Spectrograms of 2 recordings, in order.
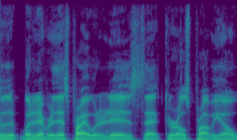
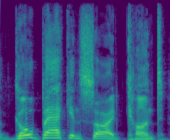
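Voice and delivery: high, loud, slow retold order; angry dismissal; 7 semitones higher, 5 dB louder, much slower than usual. Fan ordering the lady back inside, retold angry dismissal. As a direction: reenact a drawn-out angry dismissal. Acted insult in retold quarrel.

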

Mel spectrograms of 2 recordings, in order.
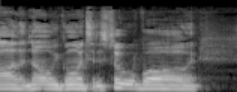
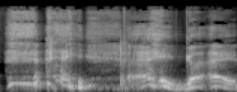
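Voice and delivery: amused exclamation; 8 semitones higher, much slower than usual. Real, not acted. Laughing shrug-off exclamation.

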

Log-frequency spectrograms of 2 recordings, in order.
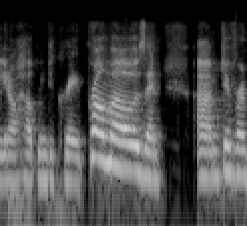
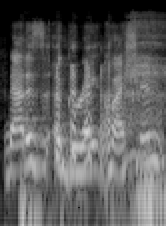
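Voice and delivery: laughing; 3 semitones higher than usual. Real, not acted. Laughing at question.

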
